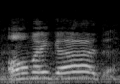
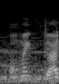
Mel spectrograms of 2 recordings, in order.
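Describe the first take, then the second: First: It is said with a happy tone. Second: It is said with an angry tone. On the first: Something good has happened. "So one is the happiness" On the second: Someone is being annoying. "the anger"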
